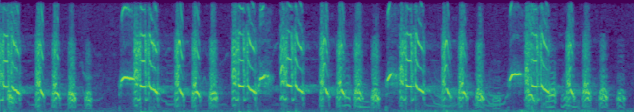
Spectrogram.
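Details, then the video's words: In desert habitat a wild francolin repeats harsh, scratchy squawk phrases. Each is a burst of quick notes, with short breaks between bursts. "خوبصورت تیتر کی قدرتی آواز"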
